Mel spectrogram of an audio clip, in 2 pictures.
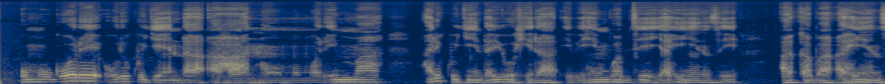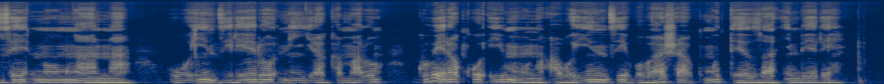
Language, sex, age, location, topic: Kinyarwanda, female, 36-49, Nyagatare, agriculture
